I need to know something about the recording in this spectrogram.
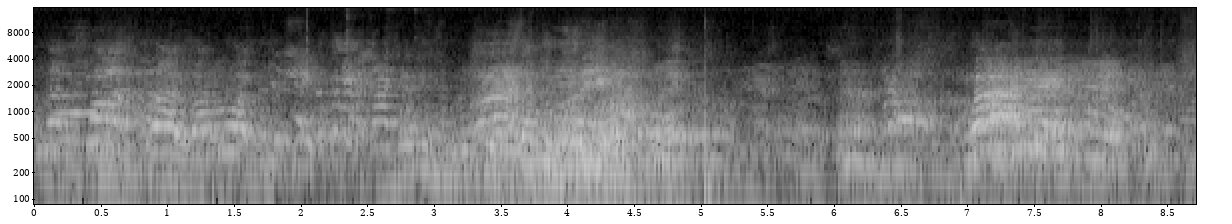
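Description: Several voices calling and shouting over each other, with louder shouts about three and a half seconds in and again near the end.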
